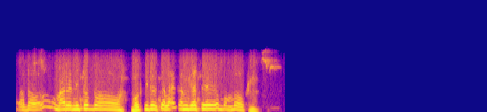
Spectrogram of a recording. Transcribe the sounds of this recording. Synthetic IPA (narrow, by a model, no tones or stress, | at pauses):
ad̪ɔːnaɾɛnit̪ɔp̚d̪ɔbʱɔɾt̪id̪ɔt͡ʃalaʔkanɡɛjat͡ʃɛbɔnd̪ɔkan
